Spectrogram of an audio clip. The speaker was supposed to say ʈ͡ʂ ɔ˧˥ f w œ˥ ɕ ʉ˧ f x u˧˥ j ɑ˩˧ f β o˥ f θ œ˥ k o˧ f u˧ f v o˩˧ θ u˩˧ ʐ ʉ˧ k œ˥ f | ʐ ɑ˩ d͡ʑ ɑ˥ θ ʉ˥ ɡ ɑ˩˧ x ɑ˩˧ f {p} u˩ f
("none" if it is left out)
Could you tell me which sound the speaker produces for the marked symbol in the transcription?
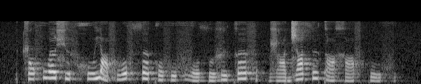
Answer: p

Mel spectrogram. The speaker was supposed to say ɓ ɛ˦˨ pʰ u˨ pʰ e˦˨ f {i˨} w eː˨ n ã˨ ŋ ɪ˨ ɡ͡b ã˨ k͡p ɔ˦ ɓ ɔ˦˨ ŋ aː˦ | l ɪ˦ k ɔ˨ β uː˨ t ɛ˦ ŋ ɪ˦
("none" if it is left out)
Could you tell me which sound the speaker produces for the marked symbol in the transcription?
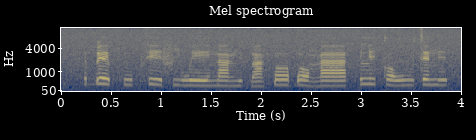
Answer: i˨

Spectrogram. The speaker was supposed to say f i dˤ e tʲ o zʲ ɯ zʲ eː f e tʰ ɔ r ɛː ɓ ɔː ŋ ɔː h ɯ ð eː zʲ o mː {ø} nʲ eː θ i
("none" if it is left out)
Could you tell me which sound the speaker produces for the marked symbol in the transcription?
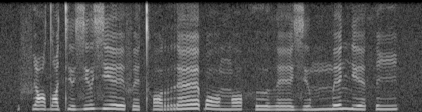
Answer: e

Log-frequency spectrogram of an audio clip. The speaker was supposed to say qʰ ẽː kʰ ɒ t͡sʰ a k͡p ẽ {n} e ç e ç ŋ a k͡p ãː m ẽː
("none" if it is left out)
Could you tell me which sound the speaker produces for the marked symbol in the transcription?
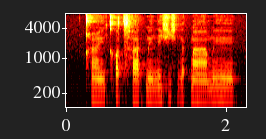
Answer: n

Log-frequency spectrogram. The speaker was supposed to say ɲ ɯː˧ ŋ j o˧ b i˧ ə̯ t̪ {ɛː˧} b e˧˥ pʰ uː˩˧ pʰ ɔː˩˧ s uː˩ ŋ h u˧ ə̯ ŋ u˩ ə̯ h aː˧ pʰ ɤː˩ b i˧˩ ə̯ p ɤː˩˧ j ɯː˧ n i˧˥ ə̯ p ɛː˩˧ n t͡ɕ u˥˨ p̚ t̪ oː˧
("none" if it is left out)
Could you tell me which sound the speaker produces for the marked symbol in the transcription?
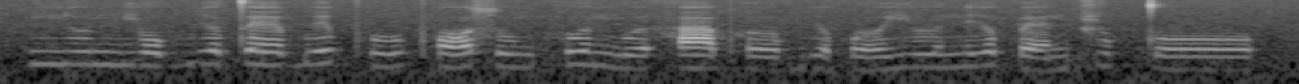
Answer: ɛː˧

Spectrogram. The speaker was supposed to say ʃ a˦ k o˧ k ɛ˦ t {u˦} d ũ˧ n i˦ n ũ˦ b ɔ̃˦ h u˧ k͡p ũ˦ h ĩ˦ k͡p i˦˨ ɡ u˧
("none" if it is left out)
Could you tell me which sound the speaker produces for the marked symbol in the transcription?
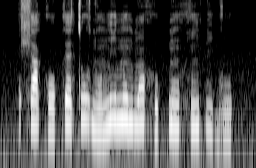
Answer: u˦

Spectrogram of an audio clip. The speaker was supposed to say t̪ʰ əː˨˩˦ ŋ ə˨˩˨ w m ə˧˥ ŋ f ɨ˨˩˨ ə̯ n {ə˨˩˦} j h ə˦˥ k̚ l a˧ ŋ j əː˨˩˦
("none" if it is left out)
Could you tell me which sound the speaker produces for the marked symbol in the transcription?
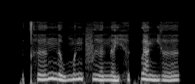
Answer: ə˨˩˨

